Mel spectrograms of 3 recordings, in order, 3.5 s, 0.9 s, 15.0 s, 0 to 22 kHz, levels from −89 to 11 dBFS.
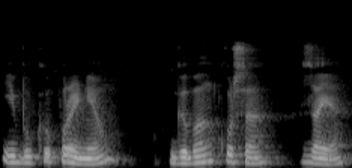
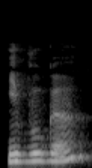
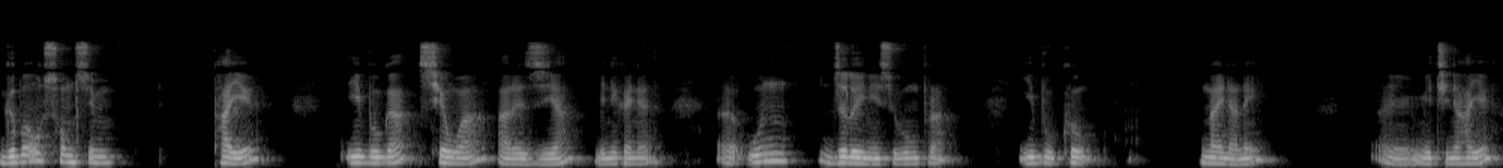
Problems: constant background noise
